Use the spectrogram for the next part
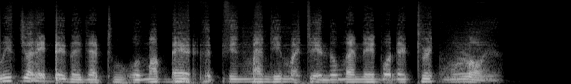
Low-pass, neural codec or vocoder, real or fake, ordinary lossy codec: none; codec, 44.1 kHz, 0.9 kbps, DAC; fake; none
